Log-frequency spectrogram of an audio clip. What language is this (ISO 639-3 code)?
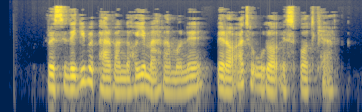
fas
